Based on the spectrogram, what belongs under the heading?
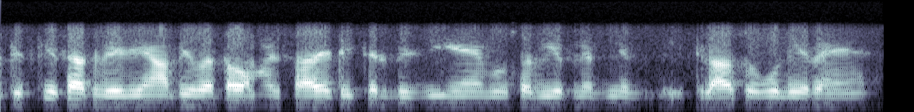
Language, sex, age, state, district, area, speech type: Hindi, male, 18-30, Rajasthan, Karauli, rural, conversation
